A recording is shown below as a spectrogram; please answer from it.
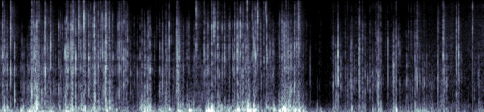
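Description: A full clear plastic bag of cotton rounds is held up close while long acrylic nails scratch, squeeze and crinkle the plastic. Dense, dry crackling and rustling come in irregular bursts with a soft low thump underneath, louder through the first four seconds and then quieter.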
